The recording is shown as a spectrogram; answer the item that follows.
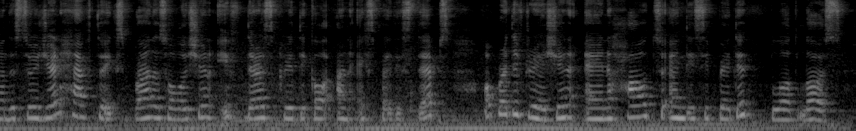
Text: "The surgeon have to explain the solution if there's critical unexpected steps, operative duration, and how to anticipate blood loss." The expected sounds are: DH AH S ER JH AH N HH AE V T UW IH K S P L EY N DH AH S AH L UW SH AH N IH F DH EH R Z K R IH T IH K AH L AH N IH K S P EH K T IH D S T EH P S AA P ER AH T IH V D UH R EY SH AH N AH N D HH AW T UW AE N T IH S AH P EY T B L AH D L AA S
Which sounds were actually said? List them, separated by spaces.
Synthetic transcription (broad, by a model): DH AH S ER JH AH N HH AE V T UW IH K S P EY N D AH S AH L UW SH AH N IH F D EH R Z K R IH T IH K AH L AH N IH K S P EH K T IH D S T EH P S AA P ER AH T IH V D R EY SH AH N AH N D HH AW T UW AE N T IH S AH P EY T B L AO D L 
